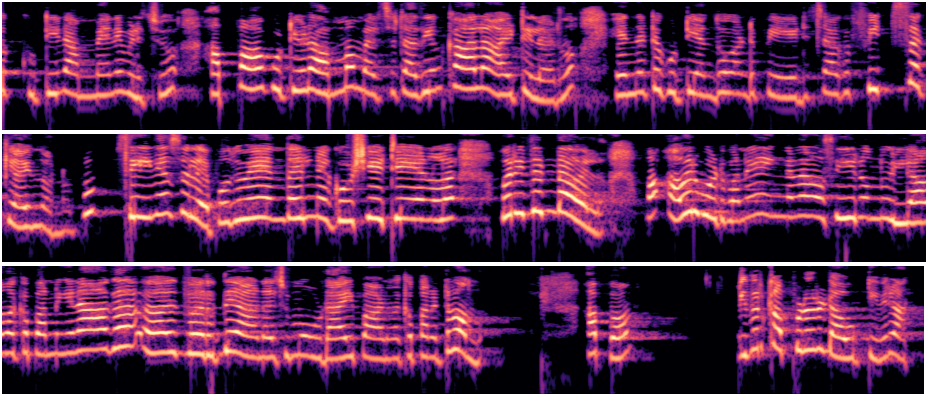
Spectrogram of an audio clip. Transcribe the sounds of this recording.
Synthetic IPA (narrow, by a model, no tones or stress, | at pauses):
kuʈːijineɐmːeːneʋiɭit͡ɕːuɐpːoaːkuʈːijoɽeɐmːɐmːɐɾit͡ɕːiʈːɨɐd̪ʱiɣɐmkaːlɐmaːjiʈːilːaːiɾunːue̞nːiʈːɨkuʈːie̞nd̪oːkɐɳɖɨpe̞ːɽit͡ɕːaːɣɐfiʈsokːeaːjunːupɐrɐnːuɐpːoːsiːnijɐrsilːepːoðuʋeend̪aːjilumneɡo̞ːʂijeːtːiɣɐjaːɳuɭːɐ | oɾiðɐuɳɖaːʋɐlːoʔɐʋɐɾupoːjiʈːɨpɐrɐɲːeiŋːɐne̞ɐsiːno̞nːuilːɐenːo̞kːepɐrɐɲːiŋːɐneaːɣɐʋerd̪ɐjaːɳɨt͡ɕumːɐuɽaːjipːaːɳenːokːe̞pɐrnːiʈːɨʋɐnːu | ɐpːo̞ː | iʋɐrkɐpːoːɽeoɾuɖɐwʈːiʋɐɾɐ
